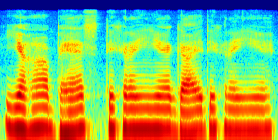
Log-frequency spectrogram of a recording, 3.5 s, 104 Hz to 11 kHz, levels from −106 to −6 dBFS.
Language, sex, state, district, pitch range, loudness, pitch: Hindi, male, Uttar Pradesh, Lucknow, 145-150 Hz, -16 LUFS, 150 Hz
